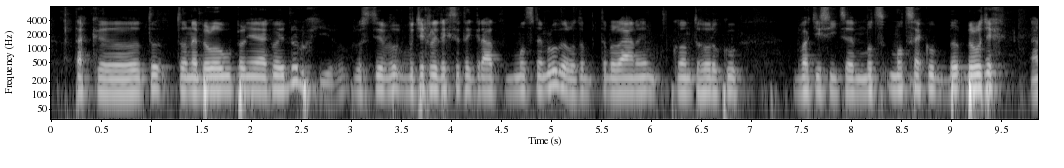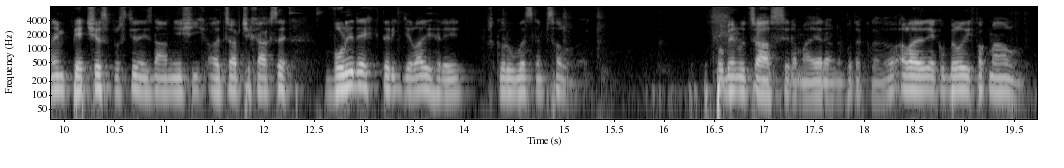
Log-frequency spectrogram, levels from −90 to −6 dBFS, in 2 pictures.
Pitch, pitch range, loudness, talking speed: 120 Hz, 115-125 Hz, -33 LUFS, 190 wpm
